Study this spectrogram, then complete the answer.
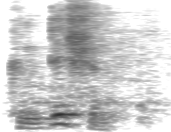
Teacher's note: You have to change the sound. And that's where the good old schwa comes in, and it becomes kun. You can say kun really fast.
